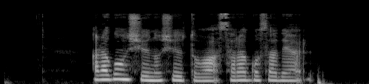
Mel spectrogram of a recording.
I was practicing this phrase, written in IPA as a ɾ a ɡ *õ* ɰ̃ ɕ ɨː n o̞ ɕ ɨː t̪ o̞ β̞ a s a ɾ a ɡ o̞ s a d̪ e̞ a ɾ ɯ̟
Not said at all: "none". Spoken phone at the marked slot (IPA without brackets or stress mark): õ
